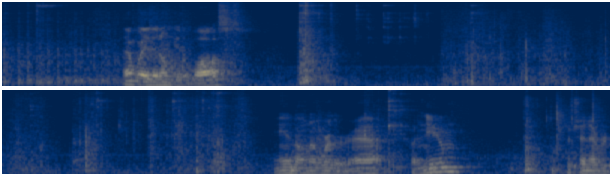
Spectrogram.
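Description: Fabric of a bag rustles as it is handled.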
